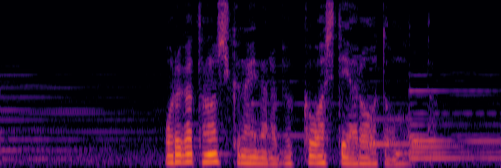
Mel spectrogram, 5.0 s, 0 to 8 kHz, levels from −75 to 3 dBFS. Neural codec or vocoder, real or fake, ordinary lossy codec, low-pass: none; real; none; none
